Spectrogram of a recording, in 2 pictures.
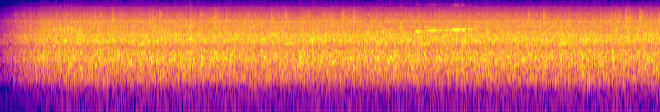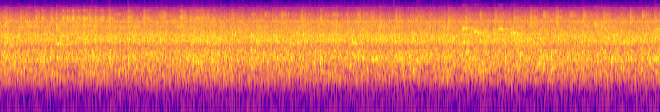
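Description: Steady rushing noise at an even level, with a brief faint high chirp about nine seconds in.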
